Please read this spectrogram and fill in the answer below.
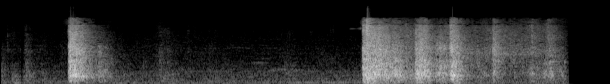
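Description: A single sharp crack about a second in. Then a loud stretch of crinkling and scraping with several sharp knocks: a paper bag with a cat inside skidding across a tile floor. It cuts off suddenly near the end.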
